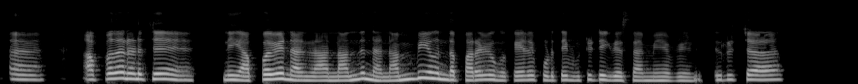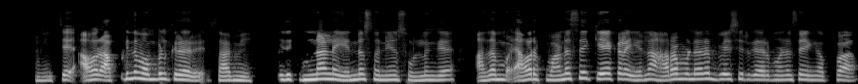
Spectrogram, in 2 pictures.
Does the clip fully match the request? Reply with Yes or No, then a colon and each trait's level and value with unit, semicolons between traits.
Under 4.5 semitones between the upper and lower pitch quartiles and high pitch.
Yes: average, 3.5 semitones; high, 215 Hz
